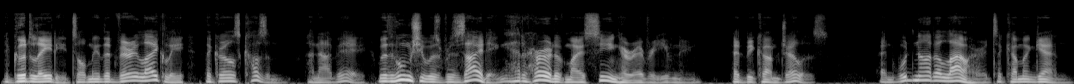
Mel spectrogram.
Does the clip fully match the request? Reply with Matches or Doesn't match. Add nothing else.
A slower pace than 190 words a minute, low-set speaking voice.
Doesn't match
